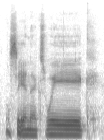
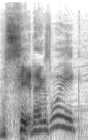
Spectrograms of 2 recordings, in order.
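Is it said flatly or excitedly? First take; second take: flatly; excitedly. First: It is said in a flat, low-energy way. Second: It is said in an excited, high-energy way.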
